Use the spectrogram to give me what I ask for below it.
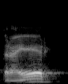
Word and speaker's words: trae: This is actually two syllables, tra and e. So this syllable is our second to last syllable.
